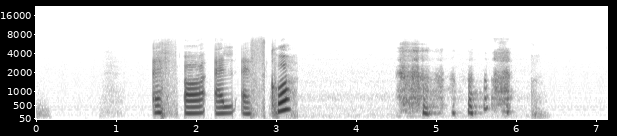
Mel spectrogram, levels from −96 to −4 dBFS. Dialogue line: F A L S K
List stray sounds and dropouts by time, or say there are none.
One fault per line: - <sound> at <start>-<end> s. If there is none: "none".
- laugh at 4.5-6.0 s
